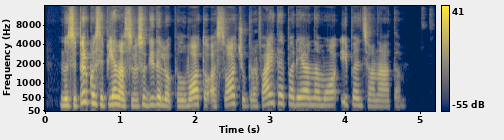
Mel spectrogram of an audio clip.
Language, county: Lithuanian, Vilnius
